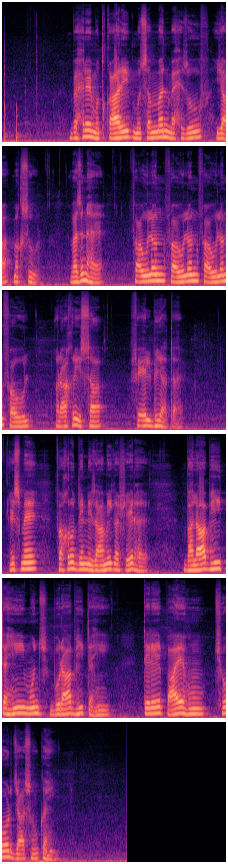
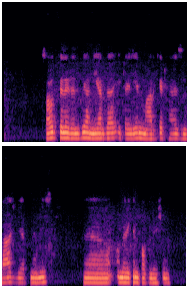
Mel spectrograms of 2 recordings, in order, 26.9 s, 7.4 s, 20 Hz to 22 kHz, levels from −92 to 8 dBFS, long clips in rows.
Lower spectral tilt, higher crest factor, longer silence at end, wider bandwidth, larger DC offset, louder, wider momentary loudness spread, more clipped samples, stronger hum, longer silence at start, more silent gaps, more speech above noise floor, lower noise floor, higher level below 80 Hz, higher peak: second, -7 dB/octave vs -11 dB/octave; about the same, 16 dB vs 16 dB; first, 2 s vs 0.35 s; first, 17.5 kHz vs 5.8 kHz; neither; first, -15 LUFS vs -21 LUFS; first, 14 LU vs 11 LU; neither; neither; second, 0 s vs 0.85 s; neither; second, 25 dB vs 50 dB; second, -39 dBFS vs -69 dBFS; first, -38 dBFS vs -64 dBFS; first, 0 dBFS vs -4 dBFS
